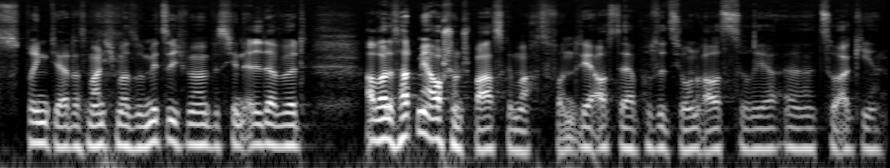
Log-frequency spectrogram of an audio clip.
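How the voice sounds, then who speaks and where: Speaking very fast with fairly even intonation, a man at medium pitch is heard in a very clean recording with a silent background. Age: 40s. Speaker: amateur football coach. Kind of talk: podcast interview.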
